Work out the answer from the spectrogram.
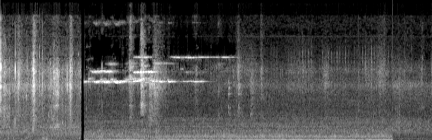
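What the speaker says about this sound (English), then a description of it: "Oh, is that my bus? That's my fucking bus, and I can probably catch it." A city bus pulls up with a sudden loud air brake hiss, then a steady low engine idle and rumble for several seconds before it cuts off. Street noise continues around it.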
